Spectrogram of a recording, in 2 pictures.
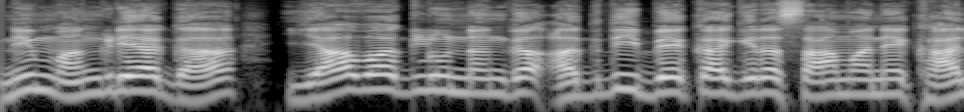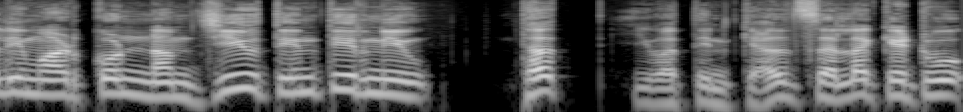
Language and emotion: Kannada, angry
